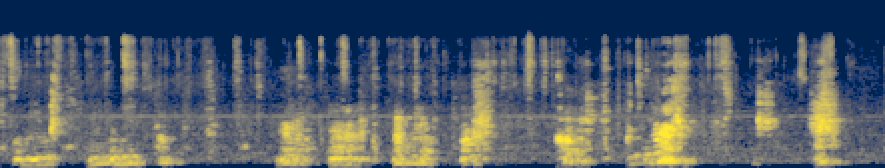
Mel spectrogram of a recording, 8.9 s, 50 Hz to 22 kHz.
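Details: During rough play between a 2-year-old male and a 4.5-year-old female Alaskan Malamute, low growly grumbles repeat roughly every half second to second, mixed with sharper higher yelps and scuffling.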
